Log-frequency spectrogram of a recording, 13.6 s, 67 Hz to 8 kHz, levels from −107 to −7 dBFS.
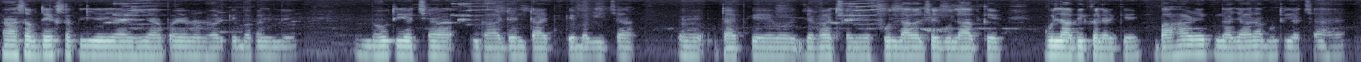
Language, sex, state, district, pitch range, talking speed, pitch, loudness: Maithili, male, Bihar, Samastipur, 110-115 Hz, 185 wpm, 110 Hz, -34 LUFS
